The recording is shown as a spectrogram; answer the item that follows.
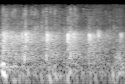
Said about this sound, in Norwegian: Tusen hjertelig takk. La oss gi dem en klapp. Fantastisk bra.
